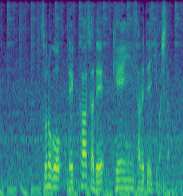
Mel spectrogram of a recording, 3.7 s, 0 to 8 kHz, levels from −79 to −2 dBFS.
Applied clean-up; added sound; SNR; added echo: none; none; none; none.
